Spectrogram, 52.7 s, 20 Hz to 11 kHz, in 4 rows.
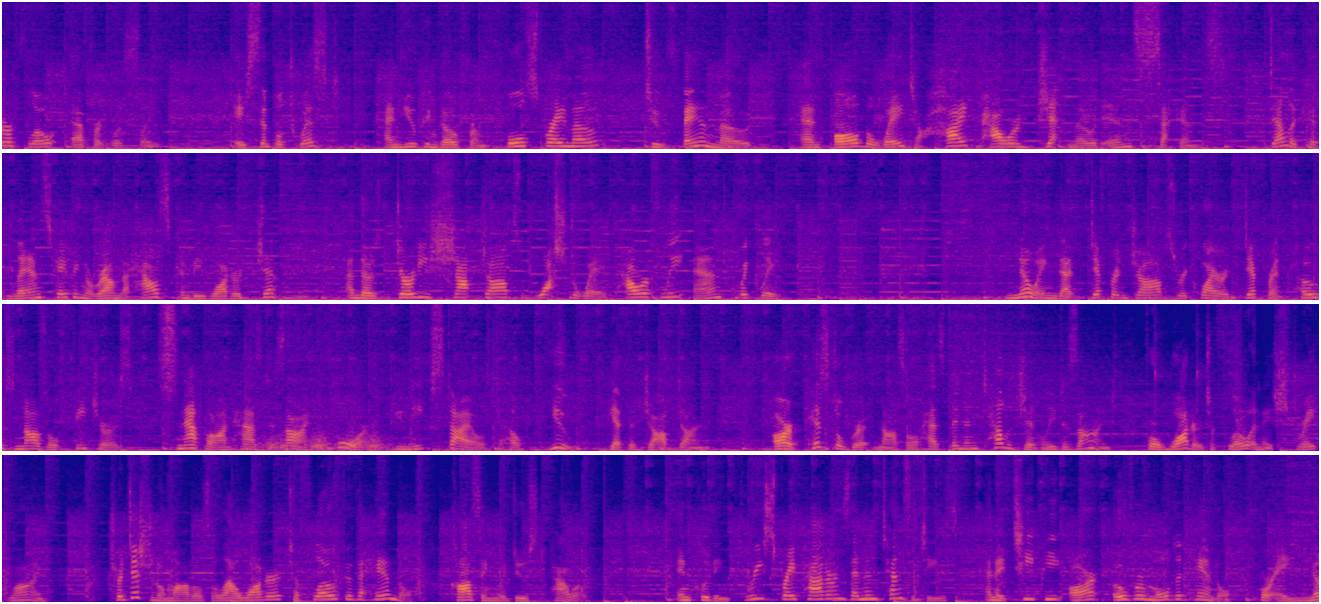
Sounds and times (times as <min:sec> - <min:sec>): Speech: 0:00.0 - 0:01.6, 0:02.3 - 0:21.0, 0:23.2 - 0:33.4, 0:34.0 - 0:40.0, 0:40.6 - 0:45.4, 0:46.2 - 0:52.6
Music: 0:00.0 - 0:52.6.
